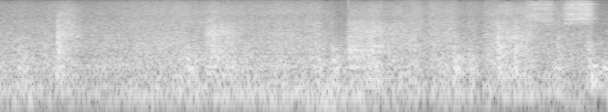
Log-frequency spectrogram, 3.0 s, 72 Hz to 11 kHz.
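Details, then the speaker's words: Vendee Globe 2004-5 yacht, keel rams failed and keel lashed, 25 knots of breeze, 1,000 miles from finish: loud rough grinding in irregular surges with boat motion, front keel bearing wearing on the main pin. "I'm not sure if you can hear that gut-wrenching sound in the background, but that's the keel, the front bearing of the keel wearing on the main pin, and we're in 25 knots of breeze."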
